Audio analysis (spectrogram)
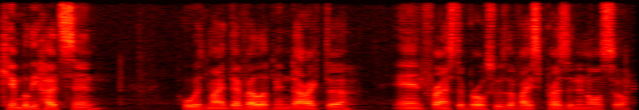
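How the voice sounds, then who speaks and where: A man's voice: mid-range voice, little pitch movement, fast talker, dark tone. A young man from Trinidad with a Trinidadian accent, answering interview questions in an earnest, rambling way full of fillers and restarts. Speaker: youth program founder.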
